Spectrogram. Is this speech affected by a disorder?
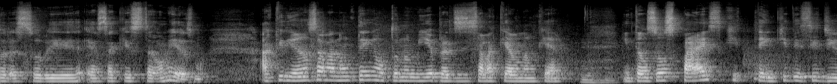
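No.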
